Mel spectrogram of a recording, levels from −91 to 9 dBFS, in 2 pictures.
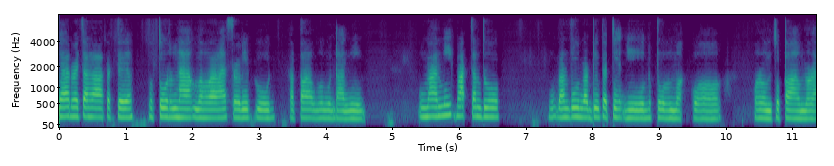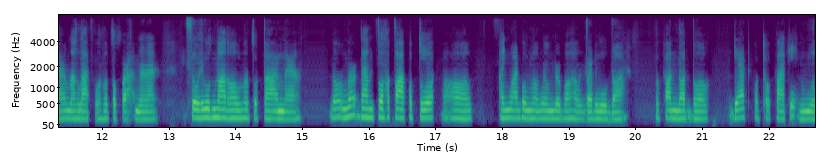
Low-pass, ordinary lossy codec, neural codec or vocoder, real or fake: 7.2 kHz; none; codec, 16 kHz, 0.5 kbps, FreqCodec, larger model; fake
